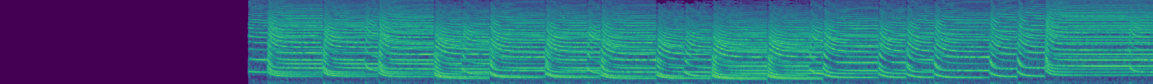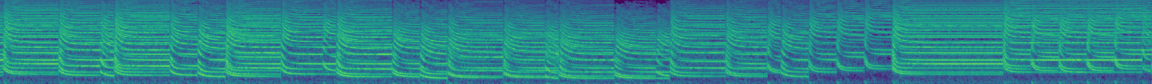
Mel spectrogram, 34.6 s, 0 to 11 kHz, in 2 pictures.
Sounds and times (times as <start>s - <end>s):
Air horn, truck horn: 3.8s - 34.5s
Music: 3.8s - 34.5s.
